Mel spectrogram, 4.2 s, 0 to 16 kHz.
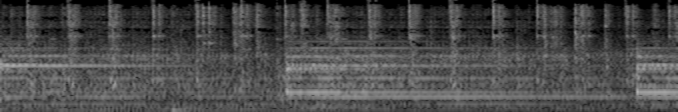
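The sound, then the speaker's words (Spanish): A 115-year-old wind-up village clock in Doncos, whose sound is heard in six surrounding villages, ticks steadily and rapidly, and two ringing strikes sound over the ticking, each leaving a sustained, shimmering metallic tone. No one speaks. “encontramos un reloj de cuerda de 115 años de historia. Su sonido lo escuchan 6 pueblos alrededor.”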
